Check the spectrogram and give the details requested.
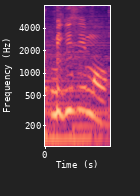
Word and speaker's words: Bigissimo: Bigissimo bacanya ya? Bigissimo.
